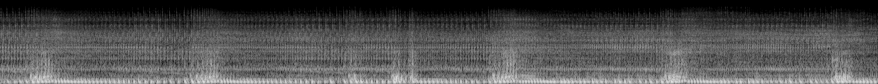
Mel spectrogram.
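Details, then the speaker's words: Triumph Tiger Cub single-cylinder motorcycle on rollers outside, throttle rising about every 1.5 seconds; runs much better than before but puts out far too much oil smoke, new piston rings on order. "It sounds way better than before. And you'll also see how much smoke is coming out the back. It's kind of unacceptable, but new rings are on the [Music] way. Way too much smoke."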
